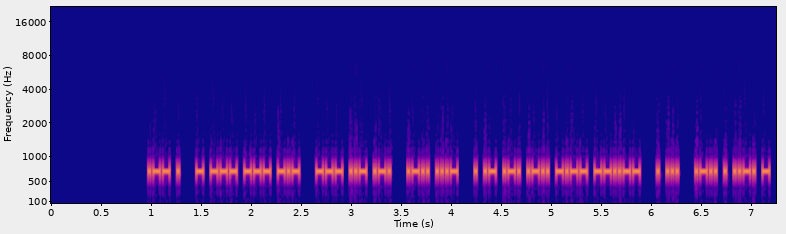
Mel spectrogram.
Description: Morse code, heard as a keyed tone, about 50 wpm, 700 Hz. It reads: WE TOOK OUR LV EARLY, ES LEFT
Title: Sentences from Top 400 Words and Abbreviations 50wpm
